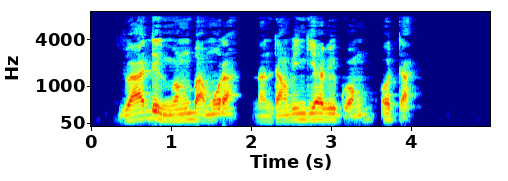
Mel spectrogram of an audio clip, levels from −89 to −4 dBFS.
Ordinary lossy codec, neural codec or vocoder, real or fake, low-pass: MP3, 48 kbps; none; real; 7.2 kHz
